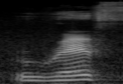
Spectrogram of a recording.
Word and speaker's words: Ralph: Uh Ralph, holy Uh Ralph or Ref Nathaniel Twizzleton Wcom Fen Ref is what it said on Wikipedia.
